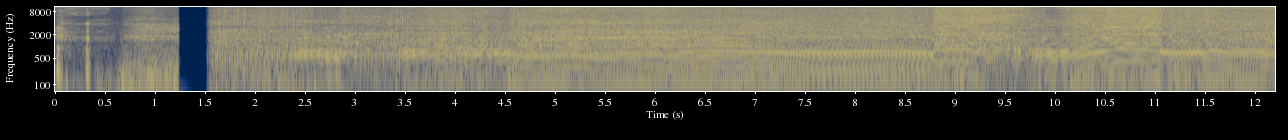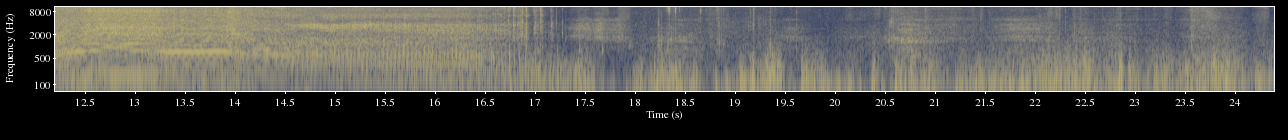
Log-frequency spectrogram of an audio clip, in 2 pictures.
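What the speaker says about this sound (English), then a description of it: "chainsaw time again" A chainsaw roars loudly and steadily, its pitch rising and falling as it bites through a large dead post oak, then cuts out into rough crackling and scraping.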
